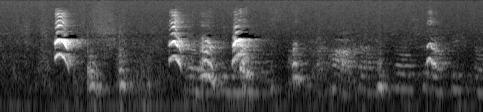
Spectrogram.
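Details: Gryzia's small puppies give high, whining yelps that slide downward in pitch, three louder cries in the first two and a half seconds followed by softer squeaks and short whimpers, with one last brief yelp near the end.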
